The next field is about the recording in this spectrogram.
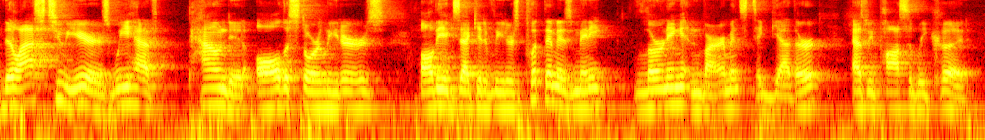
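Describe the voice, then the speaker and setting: A man speaking on a conference panel, telling a workplace story with animated, shifting pace in a room with an audience. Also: medium pitch.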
